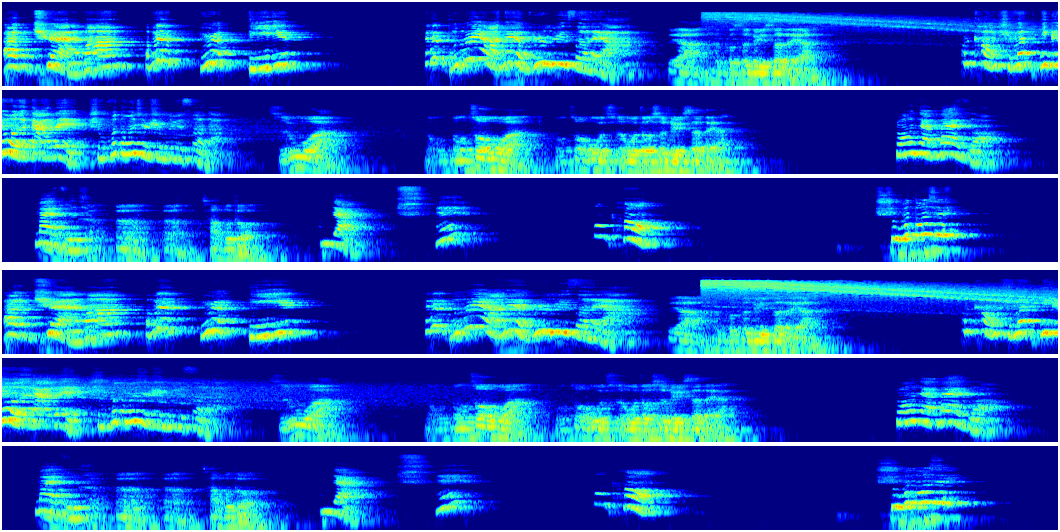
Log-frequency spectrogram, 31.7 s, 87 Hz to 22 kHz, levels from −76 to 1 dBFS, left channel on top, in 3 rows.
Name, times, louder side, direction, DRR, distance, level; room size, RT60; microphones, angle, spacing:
voice 1, 0.0-1.7 2.0-2.9 4.2-6.3 9.6-12.8 19.5-20.5 21.4-22.0 22.4-22.5 24.3-24.7 25.1-25.8 27.0-27.6 29.9-30.6, left 2 dB, 55° left, -3 dB, 2.0 m, -30 dB
voice 2, 6.7-8.2 13.2-13.9 14.8-15.8 16.1-17.8 21.5-23.7, left 1 dB, 20° left, -5 dB, 1.6 m, -34 dB
sound 1, 7.0-13.8, right 11 dB, 90° right, 0.5 m, -36 dB
13.5 x 6.4 x 2.5 m, 0.74 s
head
